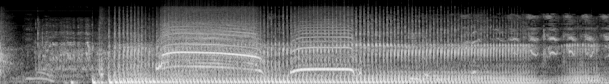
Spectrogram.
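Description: Small motorcycle engine revved up loudly about a second in and pulling away, its sound easing off near the end as it rides off. Two long drawn-out shouts ring out over the engine, one about a second and a half in and a shorter one about three seconds in.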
